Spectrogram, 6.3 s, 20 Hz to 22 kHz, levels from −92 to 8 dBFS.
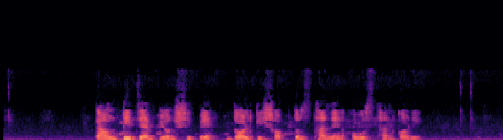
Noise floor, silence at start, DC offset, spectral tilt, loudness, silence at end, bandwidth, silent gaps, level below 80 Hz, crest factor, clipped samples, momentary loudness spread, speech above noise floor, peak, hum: -62 dBFS; 1.2 s; under 0.1%; -6.5 dB/octave; -27 LUFS; 1.05 s; 6.6 kHz; none; -58 dBFS; 20 dB; under 0.1%; 12 LU; 36 dB; -8 dBFS; 50 Hz at -60 dBFS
